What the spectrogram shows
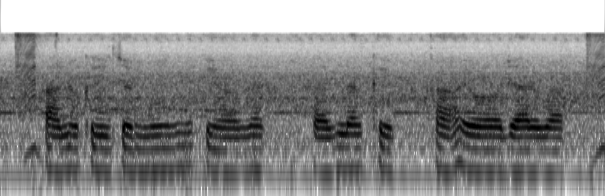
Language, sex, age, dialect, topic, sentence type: Bhojpuri, male, <18, Southern / Standard, agriculture, question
